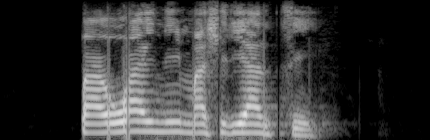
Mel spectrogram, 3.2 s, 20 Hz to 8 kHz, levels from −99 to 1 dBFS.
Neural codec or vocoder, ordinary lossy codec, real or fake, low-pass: none; Opus, 24 kbps; real; 7.2 kHz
